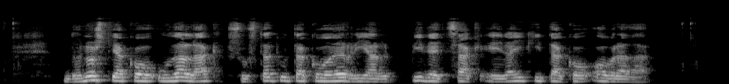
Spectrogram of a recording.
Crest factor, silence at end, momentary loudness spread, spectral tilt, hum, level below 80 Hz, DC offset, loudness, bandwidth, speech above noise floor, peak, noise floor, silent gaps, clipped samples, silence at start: 18 dB; 0.8 s; 10 LU; -5 dB/octave; none; -68 dBFS; under 0.1%; -24 LUFS; 9.4 kHz; 28 dB; -6 dBFS; -52 dBFS; none; under 0.1%; 0.15 s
